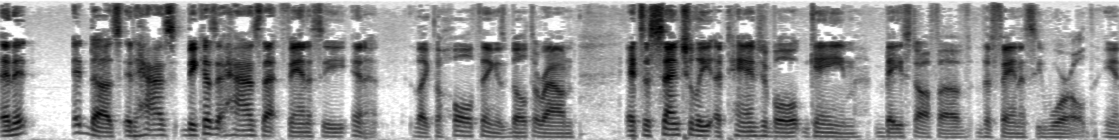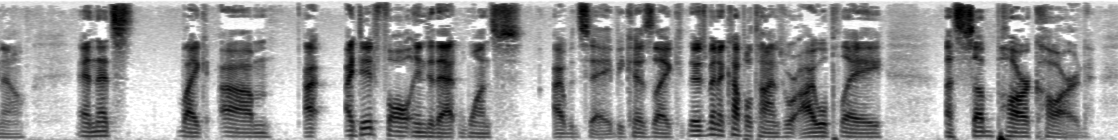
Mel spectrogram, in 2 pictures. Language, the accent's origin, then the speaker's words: English; Ohio, United States; because we're all from Ohio, of course, in the Guard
